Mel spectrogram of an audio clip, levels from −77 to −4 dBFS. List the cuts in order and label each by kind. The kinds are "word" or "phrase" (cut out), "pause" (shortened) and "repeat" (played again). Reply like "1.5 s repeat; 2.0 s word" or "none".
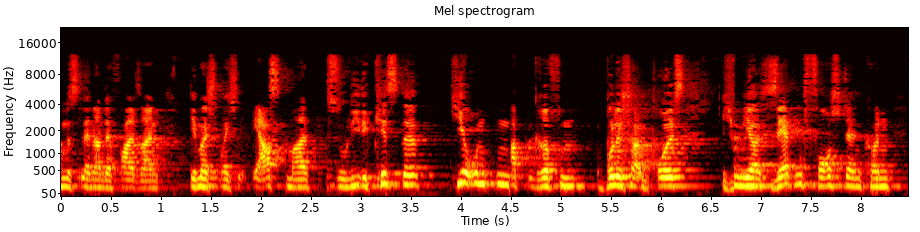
2.7 s word; 4.5 s word; 6.7 s word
